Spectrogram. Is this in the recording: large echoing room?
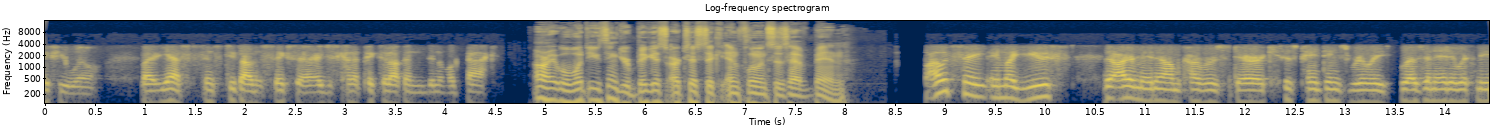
no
